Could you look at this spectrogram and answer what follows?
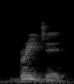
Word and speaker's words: Bridget: Isso mesmo, essas palavras elas normalmente os alunos confundem, não sabem como pronunciar, principalmente porque aparece um G, E, T no final, que para todo mundo é o get. Mas aí aparece um D e aí ele muda totalmente a pronúncia dele. Mas já temos algumas palavras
